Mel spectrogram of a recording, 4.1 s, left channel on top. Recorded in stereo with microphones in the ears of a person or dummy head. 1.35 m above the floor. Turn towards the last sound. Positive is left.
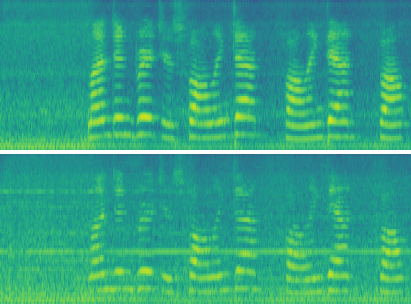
turn(degrees=35)  # may be behind; listen again after turning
